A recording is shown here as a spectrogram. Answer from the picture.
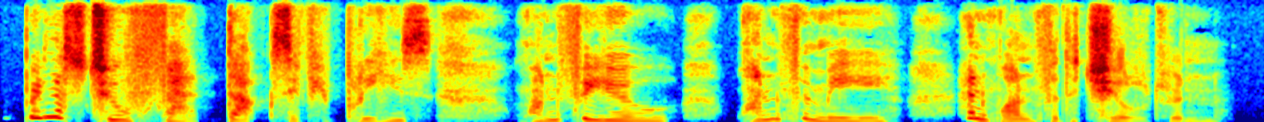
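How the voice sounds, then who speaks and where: A put-on character voice sits at a fairly high pitch and moves at a fairly slow pace. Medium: read story. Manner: gentle, cautious.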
